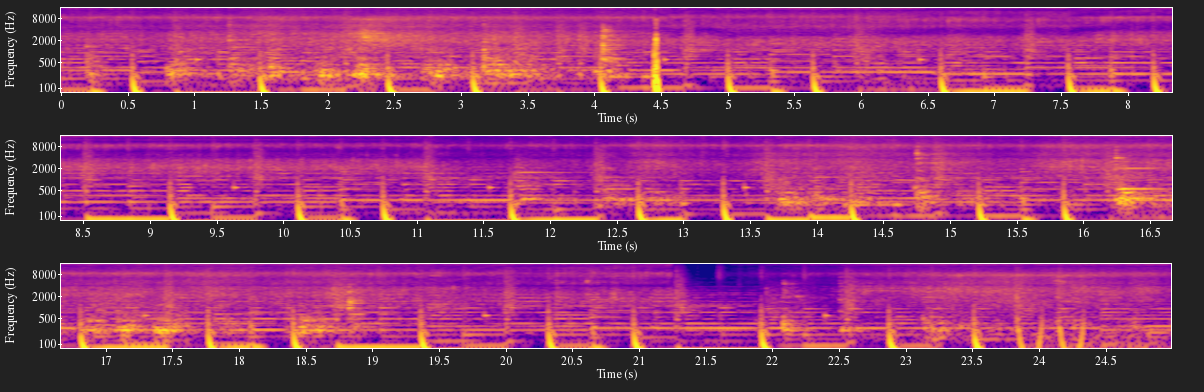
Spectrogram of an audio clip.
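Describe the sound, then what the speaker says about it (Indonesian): Green chilies and bird's eye chilies stir-fried in a wok for tripe, with a constant loud sizzle and a rhythmic scraping and clanking of the spatula repeating steadily, close and with no talk. "Kita tumis sampai harum."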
